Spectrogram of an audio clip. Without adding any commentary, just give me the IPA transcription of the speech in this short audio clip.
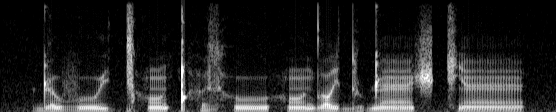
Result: ɖəu̯vuːjǀʰõ ǃʰə̤zhuːhõ d̪ɔi̯dṳ ɖɛ̃ːʃ t͡ɕɛ̃ː

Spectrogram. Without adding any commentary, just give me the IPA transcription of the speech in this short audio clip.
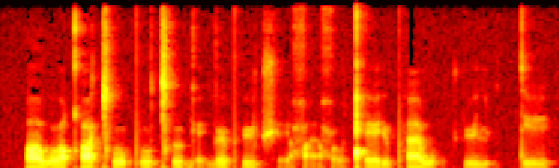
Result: ɑ˦wo˨qʰø˦ ǀʰu˦pʼu˨ǀʰɯ˨ɡḛ˦˨ ɡø˨pʰy˨ t͡ʃʰḛ˨ħæ̰˦ħo̰˨ǃʰe˨ ɾʲu˨pʰæ˦wo̰˨ t͡ʃʼy˨lʲṵ˨tːi˦

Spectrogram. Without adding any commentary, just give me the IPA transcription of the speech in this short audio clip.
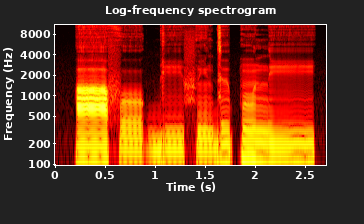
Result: aː˧foː˨ɡ͡biː˨fĩ˨ dɨ˧pũ˦ niː˦

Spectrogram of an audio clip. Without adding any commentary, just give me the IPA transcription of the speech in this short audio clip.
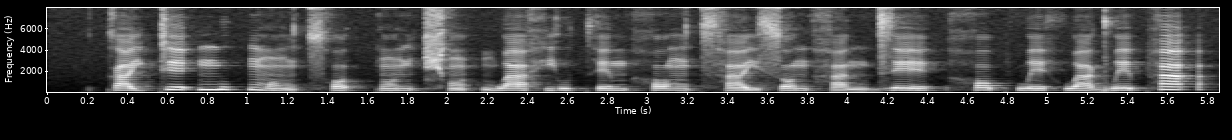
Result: ka˧jke˦ʔ mu˦k̚mɔ̃˨˩ŋt͡sʰɔ˨t̚ t̪ɔ̃˧nt͡ɕʰɔ̃˨t̚mwa˥˧ hju˧t̪ʰe˧m hɔ˧ŋ t͡sʰa˧jsɔ˧nha˨˩n d͡ze˥˧ | hɔ˧pʰwe˨˩ hwa˨˩ɡwe˧pʰa˦ʔ

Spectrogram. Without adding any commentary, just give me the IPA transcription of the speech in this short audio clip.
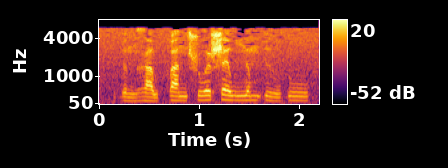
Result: ɗə˨˩˦ŋɣa˨˩˦wɓa˧n ʂu˧˥ə̯ʂɛ˧wnə˧m ɗɨ˨˩˦wɗu˧

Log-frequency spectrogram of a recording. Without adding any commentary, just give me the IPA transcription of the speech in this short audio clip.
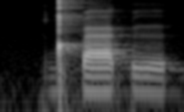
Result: ɡ͡ǃə̰k͡paːk͡pʏ

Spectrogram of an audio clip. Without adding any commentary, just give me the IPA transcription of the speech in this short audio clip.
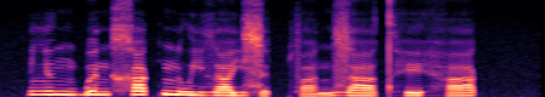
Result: lɨ˧ŋɓə˧n xa˦˥k̚nu˧jla˧j zə˨˩t̚fa˨˦n zaː˧t̪ʰe˧ ha˦˥k̚

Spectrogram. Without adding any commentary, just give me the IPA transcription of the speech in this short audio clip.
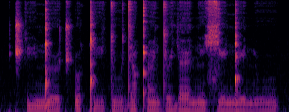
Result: t͡ʃʼiŋ͡ǃɵ t͡ʃʼoǃi tudɛqʼĩ dɵjænĩ ɕeŋ͡ǃe nu

